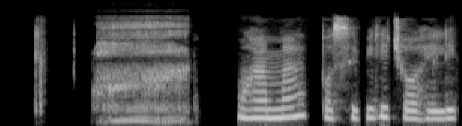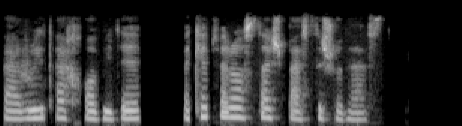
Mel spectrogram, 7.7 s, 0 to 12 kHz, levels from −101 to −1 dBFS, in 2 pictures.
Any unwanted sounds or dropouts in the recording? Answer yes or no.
yes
